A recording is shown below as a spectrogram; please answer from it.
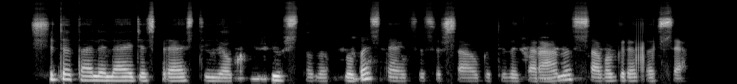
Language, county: Lithuanian, Kaunas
